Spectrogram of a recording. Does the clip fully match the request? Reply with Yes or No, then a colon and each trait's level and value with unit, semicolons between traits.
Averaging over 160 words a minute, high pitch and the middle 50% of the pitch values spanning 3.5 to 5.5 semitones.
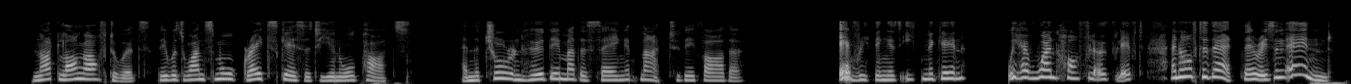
Yes: average, 180 wpm; high, 220 Hz; average, 4.8 semitones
